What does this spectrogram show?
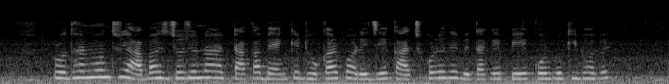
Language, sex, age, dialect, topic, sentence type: Bengali, female, 31-35, Standard Colloquial, banking, question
